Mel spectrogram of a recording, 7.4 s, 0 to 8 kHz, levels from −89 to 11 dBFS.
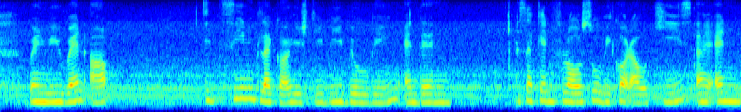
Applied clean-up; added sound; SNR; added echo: none; none; none; none.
